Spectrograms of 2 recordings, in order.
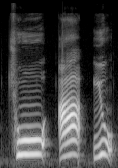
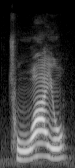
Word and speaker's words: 좋아요: Korean h sound is very weak. So 짠, 짠. When this nasal sound and real meet sound, the sound is gone. For example, 좋아요. And some people would think, so you pronounce it like 좋아요, right? 좋아요. Because of this sound, right? Nope. This Korean sound is very weak, so you can pronounce it like 좋아요. It's not 좋아요.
